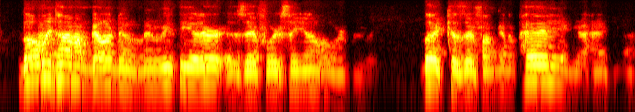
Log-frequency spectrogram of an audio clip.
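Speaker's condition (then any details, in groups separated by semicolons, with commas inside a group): Cerebral palsy; present from birth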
